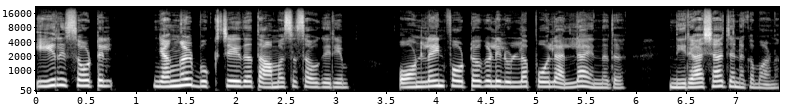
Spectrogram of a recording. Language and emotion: Malayalam, sad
